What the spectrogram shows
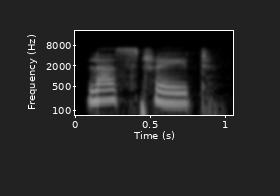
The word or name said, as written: lustrate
